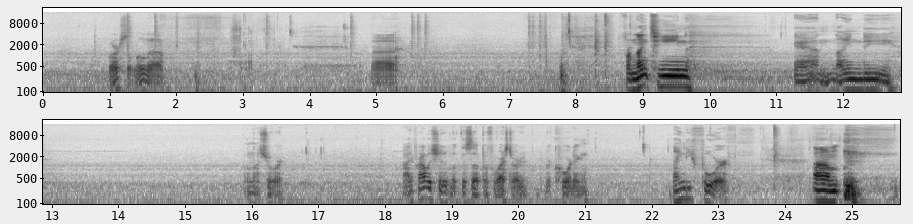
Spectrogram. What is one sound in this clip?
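A middle-aged man talks calmly and closely into a microphone, in short bursts with pauses.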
